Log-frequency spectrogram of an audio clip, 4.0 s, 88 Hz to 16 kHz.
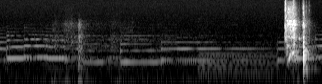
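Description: Soft background music with plucked guitar, and near the end a short, loud mechanical clatter lasting under half a second: the Polaroid SX-70 Land Camera firing its shutter.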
